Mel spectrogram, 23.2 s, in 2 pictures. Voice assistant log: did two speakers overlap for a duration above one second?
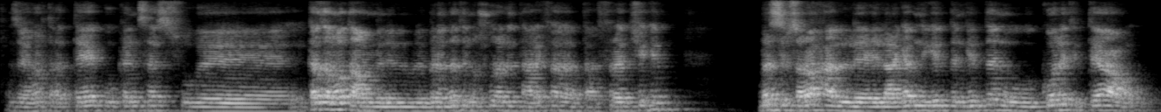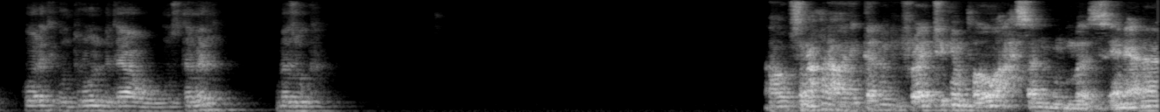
No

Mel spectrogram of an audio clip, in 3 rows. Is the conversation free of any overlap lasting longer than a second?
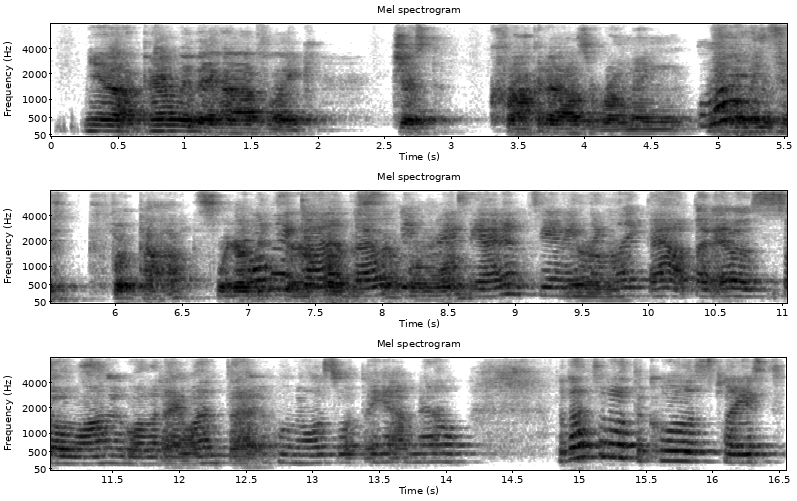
No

